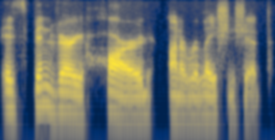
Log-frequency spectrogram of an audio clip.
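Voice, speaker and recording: A man from the United States, speaking in a relaxed conversational interview, thinking aloud with frequent restarts. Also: low-pitched, normal speed, no echo, muffled recording. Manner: reflective, methodical, frequent restarts. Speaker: sailor and interview guest.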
